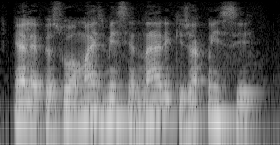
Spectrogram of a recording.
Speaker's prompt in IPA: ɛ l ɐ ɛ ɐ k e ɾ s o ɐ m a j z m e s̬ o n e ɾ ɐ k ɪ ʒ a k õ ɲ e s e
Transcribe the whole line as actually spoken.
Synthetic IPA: ɛ l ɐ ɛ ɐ p e s o ɐ m a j z m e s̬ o n a ɾ ɐ k ɪ ʒ a k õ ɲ e s i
